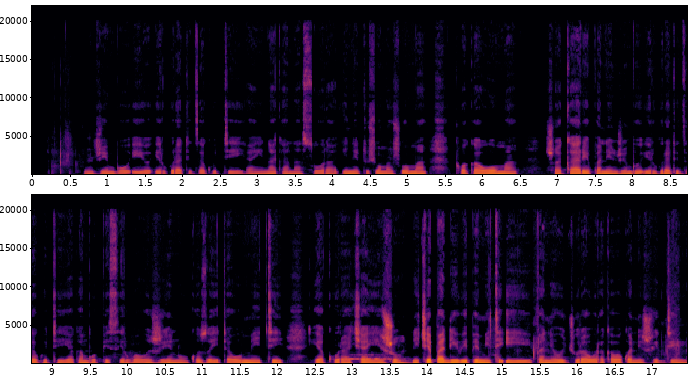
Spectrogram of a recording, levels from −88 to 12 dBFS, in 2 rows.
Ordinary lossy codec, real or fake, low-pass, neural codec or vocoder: Opus, 64 kbps; real; 19.8 kHz; none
